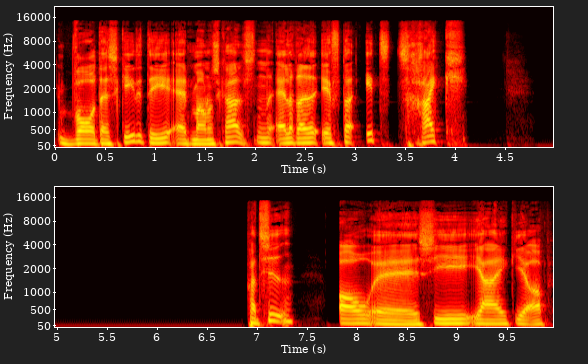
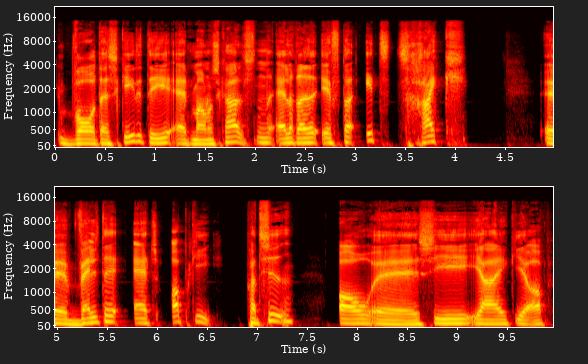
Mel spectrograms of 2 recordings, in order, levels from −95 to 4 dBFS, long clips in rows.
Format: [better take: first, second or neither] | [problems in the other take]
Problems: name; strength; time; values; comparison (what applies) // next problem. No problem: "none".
second | audio freezing; at 5 s for 2 s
